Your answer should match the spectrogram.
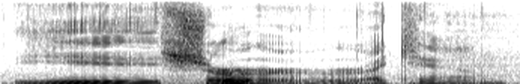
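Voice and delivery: soft, low grudging yes; barely committed reply; mock reluctant agreement. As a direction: shrug it off under your breath. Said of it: "I'm like".

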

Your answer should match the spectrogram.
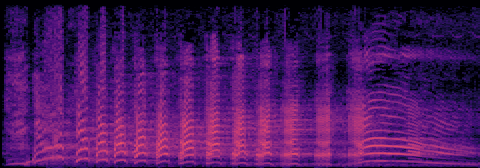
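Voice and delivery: high, fading burst of laughter; real laughing shriek. Real, not acted. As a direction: crack up at the gross twist. Reacting to nose falling off.

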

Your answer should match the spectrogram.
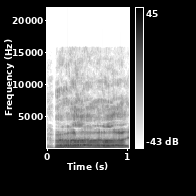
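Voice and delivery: guttural monster grunt; bear grunt. Retold or imitated. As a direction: grunt like a charging beast.

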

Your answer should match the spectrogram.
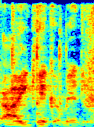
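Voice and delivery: low, soft imitation of the guard; mock quiet old guy. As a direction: mumble it like a dull doorman. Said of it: "they're like".

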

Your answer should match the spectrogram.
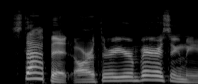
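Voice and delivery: high-pitched imitation of an embarrassed wife; Missus Hart. Embarrassed wife telling her husband to stop, imitated in a high voice. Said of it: "the Missus Hart, she's like".

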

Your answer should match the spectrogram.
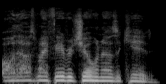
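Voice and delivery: quick, high gushing quote; gushing kids. Retold or imitated. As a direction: rattle it off like an excited fan.

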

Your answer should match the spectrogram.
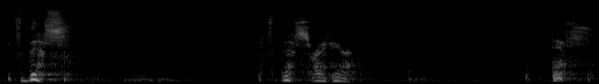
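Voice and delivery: soft whisper, barely voiced. Real, not acted. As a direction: whisper it tenderly as an embrace. Tender demonstration of embrace.

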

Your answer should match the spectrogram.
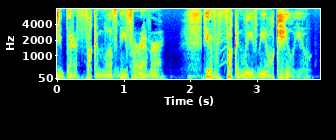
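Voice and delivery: a hushed, deep death threat from the partner; mock menacing girlfriend.

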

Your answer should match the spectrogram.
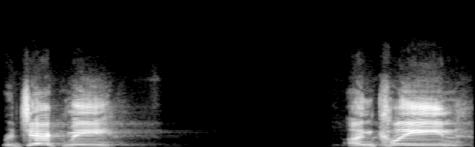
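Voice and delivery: loud high wailing call; mock leper crying out a warning; leper's holler. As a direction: cry out like an outcast leper. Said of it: "What they were required to holler?".

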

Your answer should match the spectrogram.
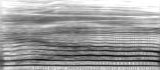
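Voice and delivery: high, loud drawn-out cheer; imitated crowd screaming. Crowd reacts to the found keys, screaming. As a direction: roar it like a jubilant audience. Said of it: "Og folk skriker".

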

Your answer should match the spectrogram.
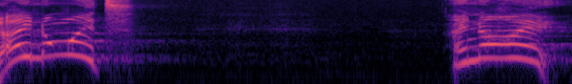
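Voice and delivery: soft, high, knowing voice; high-pitched aside. Real, not acted. Preacher teasing members who can't stand each other, high-pitched aside. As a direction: lift it high and keep it soft.

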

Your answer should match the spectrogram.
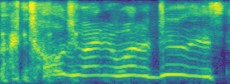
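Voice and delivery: high, lightly voiced whiny retort; a playful high whine; mock whine. Marcus excusing himself after the kick, a high mock whine. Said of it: "And Marcus goes".

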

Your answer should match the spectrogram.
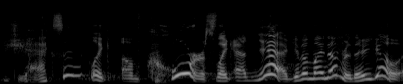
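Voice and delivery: high, excited retold yes; eager agreement. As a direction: stretch "of course" with delight. Delighted reply on hearing friend's name.

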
